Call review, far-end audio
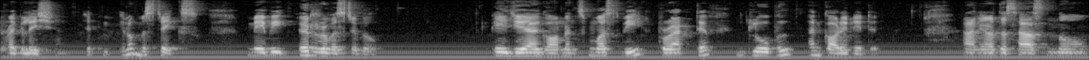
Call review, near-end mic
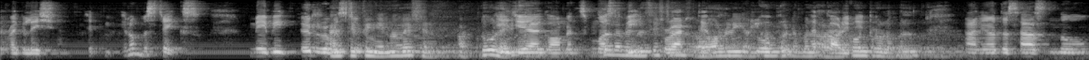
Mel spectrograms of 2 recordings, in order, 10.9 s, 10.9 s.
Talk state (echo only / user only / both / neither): both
